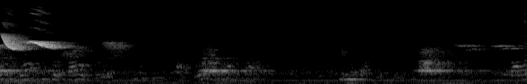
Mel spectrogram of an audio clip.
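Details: Green-winged saltator gives one loud, sharply falling whistled note at the start, followed by quieter scattered notes and a faint hum in the background.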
